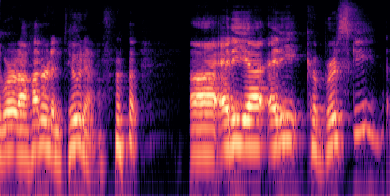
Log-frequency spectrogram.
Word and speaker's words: Kuberski: Eddie Kuberski. Is that how you pronounce it, Eddie? Yeah, Kuberski. Yeah. Kuberski. Okay, Kuberski. Yeah, I'm the worst pronunciation guy ever.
